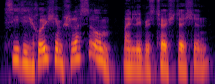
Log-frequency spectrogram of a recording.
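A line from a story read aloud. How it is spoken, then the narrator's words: Called out by queen. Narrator (German): rief Königin Luzi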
